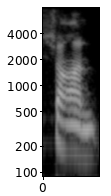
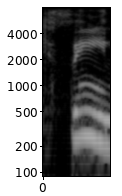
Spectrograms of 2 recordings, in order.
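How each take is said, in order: First: The name rhymes with the word lawn. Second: The name rhymes with the word lean. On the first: The speaker calls it right. "Oh, it's actually Sean" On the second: The speaker calls it wrong. "say scene like like Lane, L E A N. That's how I thought you pronounced it forever"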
